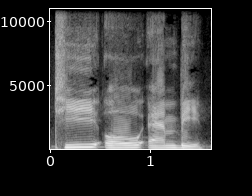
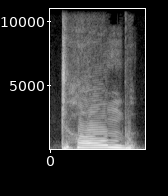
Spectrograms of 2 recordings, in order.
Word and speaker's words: tomb: তাহলে এখন শুনেন, এটাকে আমরা কি বলতাম, TOMB, ঠোম্ব বলতাম না? তাহলে তারা আপনাকে কি বলে, বিটাকে সাইলেন্ট করে শোনেন, tomb, টিউম। তাহলে আজকের পর থেকে আর এটাকে ঠোম্ব বলবো না, কি বলবো, টিউম।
